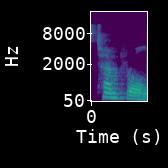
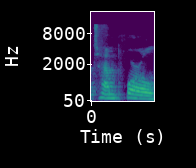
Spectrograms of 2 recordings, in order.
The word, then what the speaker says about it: temporal: Then we have this temporal lobe or temporal lobe. It's it's pronounced both ways.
